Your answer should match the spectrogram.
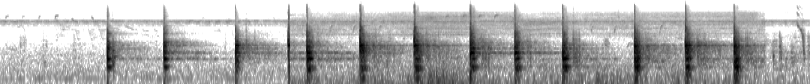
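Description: A hand tool repeatedly striking a wooden post of a timber house frame: about thirteen hard blows starting a second and a half in, roughly one and a half a second, each with a short woody ring. Insects chirr steadily underneath.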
